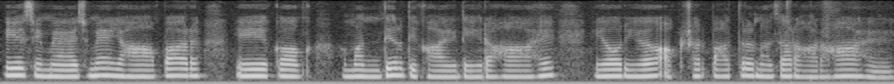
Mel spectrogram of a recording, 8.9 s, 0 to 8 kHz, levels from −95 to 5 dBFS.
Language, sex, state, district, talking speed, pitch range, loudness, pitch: Hindi, female, Rajasthan, Jaipur, 125 wpm, 180-200 Hz, -19 LUFS, 190 Hz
